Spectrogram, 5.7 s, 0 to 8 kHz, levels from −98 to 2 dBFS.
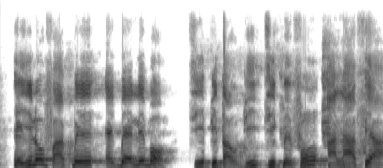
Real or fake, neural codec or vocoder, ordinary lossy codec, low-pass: real; none; none; 7.2 kHz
